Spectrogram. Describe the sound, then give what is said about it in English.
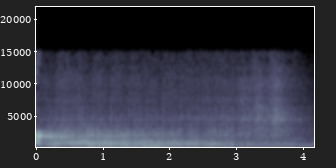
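A large crowd screams and shouts continuously in a loud, dense roar of overlapping voices, sustained for several seconds with a low rumble underneath. “Come on, scream!”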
